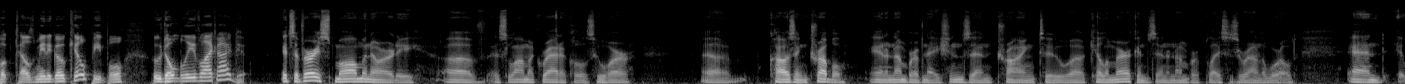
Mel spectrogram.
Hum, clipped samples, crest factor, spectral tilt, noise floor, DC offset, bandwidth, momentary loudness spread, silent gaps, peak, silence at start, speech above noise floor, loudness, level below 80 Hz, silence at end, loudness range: none; under 0.1%; 20 dB; -6 dB/octave; -57 dBFS; under 0.1%; 13.5 kHz; 15 LU; none; -4 dBFS; 0 s; 33 dB; -24 LUFS; -48 dBFS; 0 s; 10 LU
